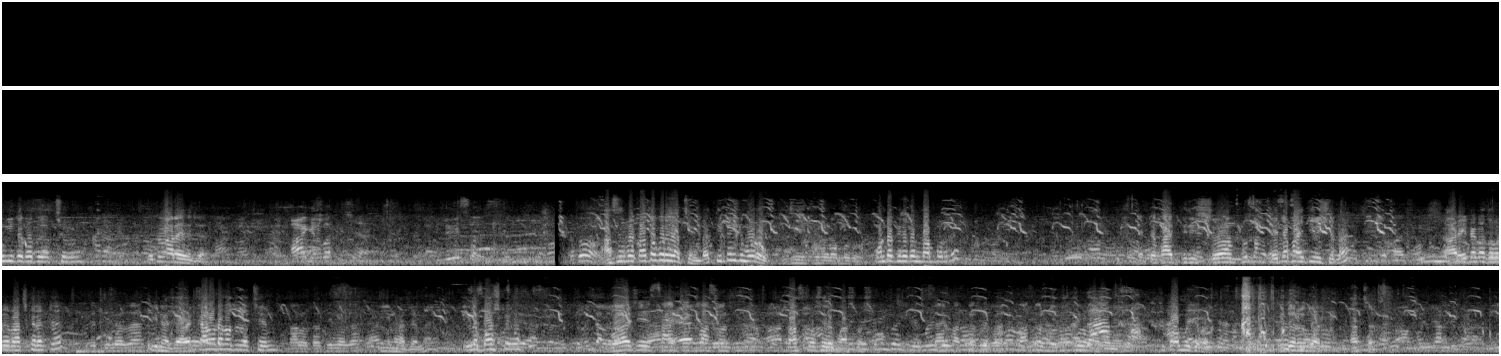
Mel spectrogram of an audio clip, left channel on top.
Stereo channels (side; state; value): left; silent; digital silence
